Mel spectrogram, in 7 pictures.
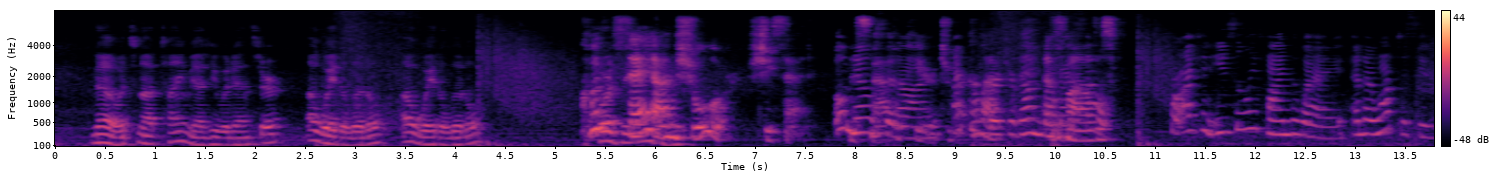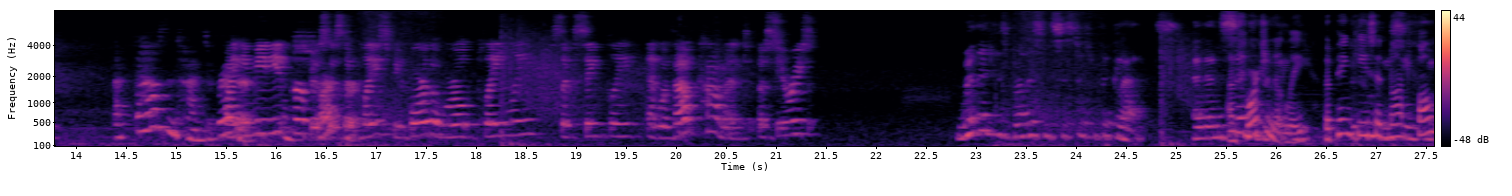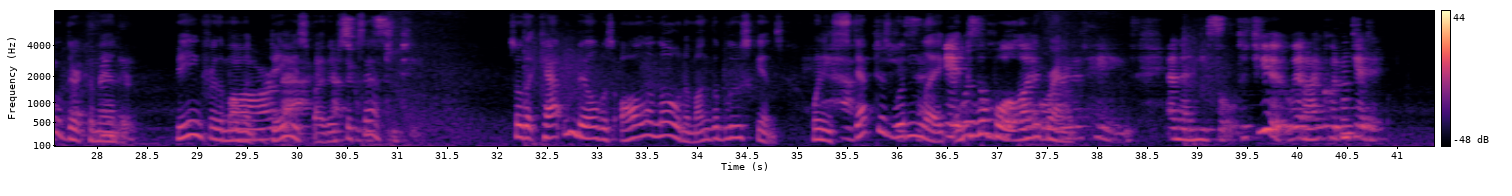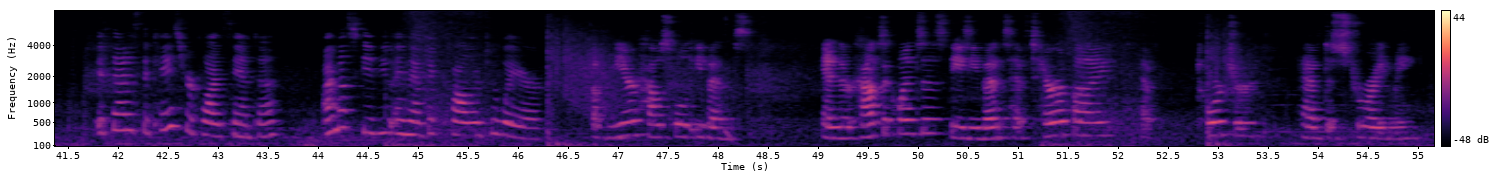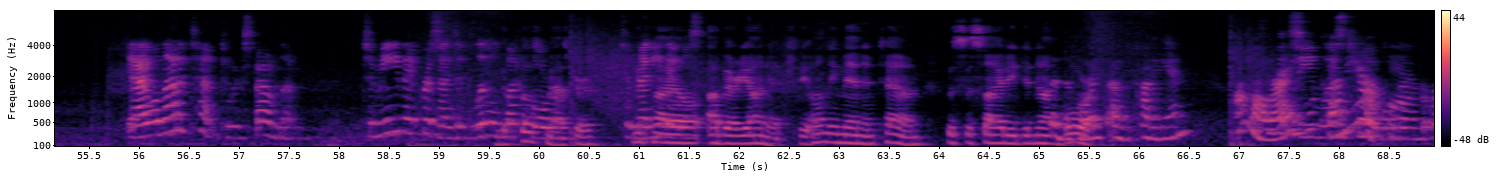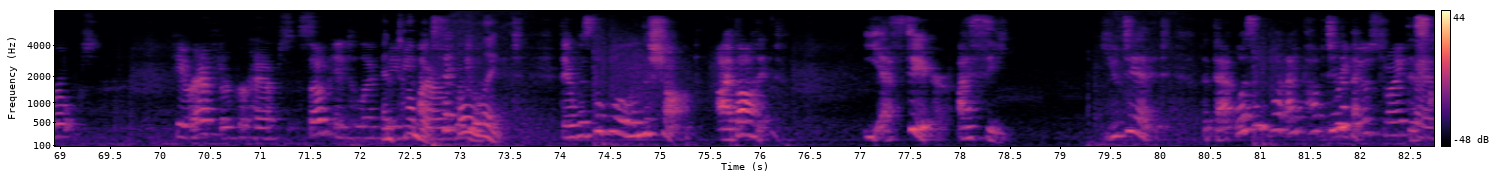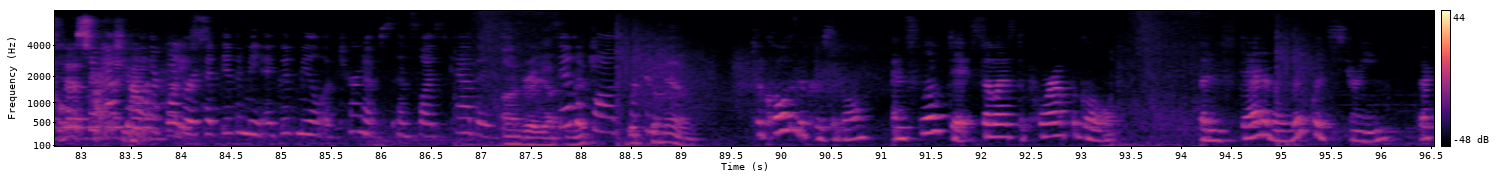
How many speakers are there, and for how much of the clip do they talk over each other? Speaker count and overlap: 7, about 25%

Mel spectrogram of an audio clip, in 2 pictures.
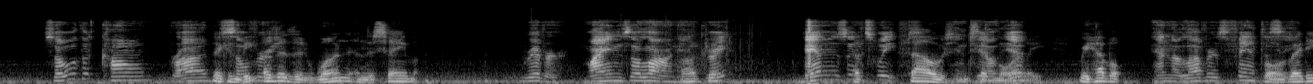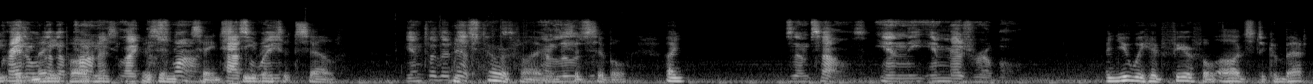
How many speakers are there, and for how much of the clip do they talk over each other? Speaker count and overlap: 2, about 32%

